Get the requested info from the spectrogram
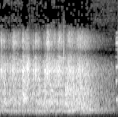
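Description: A steady, fast mechanical clatter over a low steady hum, a machinery sound effect, fading out near the end.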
